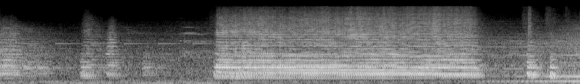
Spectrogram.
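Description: A diesel locomotive's air horn sounding a chord in blasts: two short blasts about a second in, a long blast of nearly three seconds, then another short blast near the end, over the low rumble of the passing train.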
